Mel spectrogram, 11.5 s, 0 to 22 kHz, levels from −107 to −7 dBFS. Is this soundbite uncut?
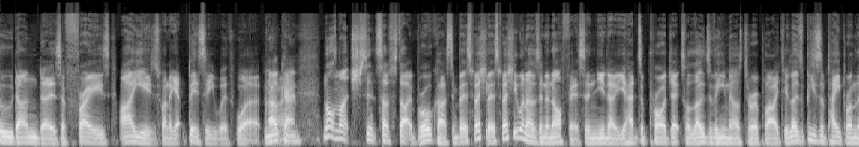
no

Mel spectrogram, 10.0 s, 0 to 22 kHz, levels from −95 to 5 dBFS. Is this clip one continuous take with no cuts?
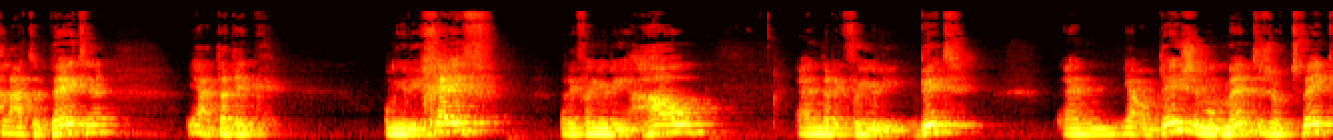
yes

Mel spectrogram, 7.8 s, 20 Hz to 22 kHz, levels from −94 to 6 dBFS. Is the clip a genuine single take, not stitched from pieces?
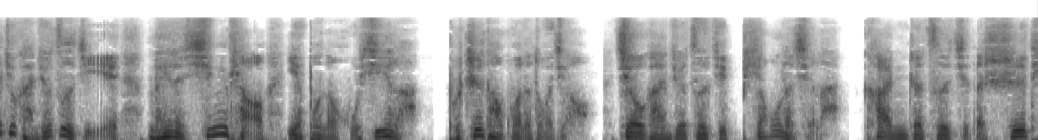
no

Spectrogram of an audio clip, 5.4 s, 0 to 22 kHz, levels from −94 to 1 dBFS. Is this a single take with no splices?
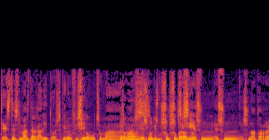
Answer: no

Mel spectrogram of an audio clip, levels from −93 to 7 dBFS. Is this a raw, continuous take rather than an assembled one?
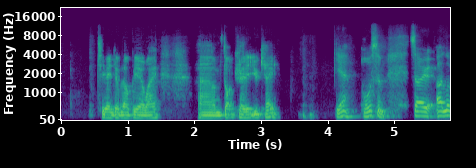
yes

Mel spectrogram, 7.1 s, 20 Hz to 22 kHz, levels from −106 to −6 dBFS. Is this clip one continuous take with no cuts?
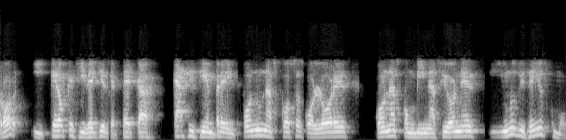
no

